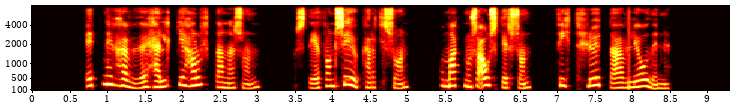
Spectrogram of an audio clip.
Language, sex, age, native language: Icelandic, female, 30-39, Icelandic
